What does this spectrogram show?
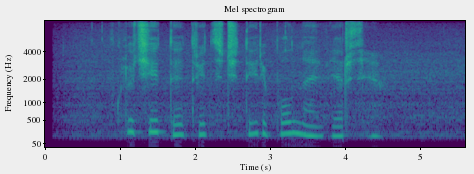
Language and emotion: Russian, sad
